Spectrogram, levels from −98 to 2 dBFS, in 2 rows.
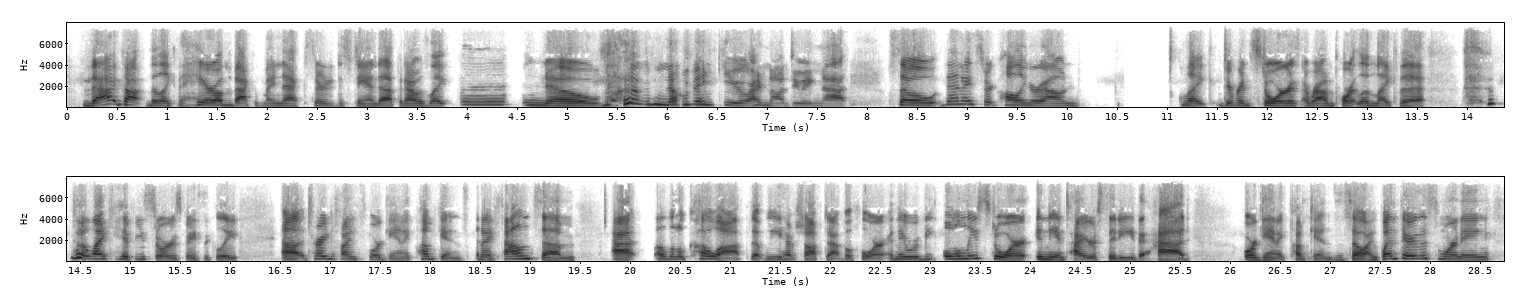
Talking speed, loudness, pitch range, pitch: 185 wpm, -24 LUFS, 190-235 Hz, 205 Hz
